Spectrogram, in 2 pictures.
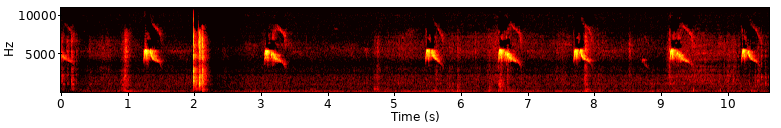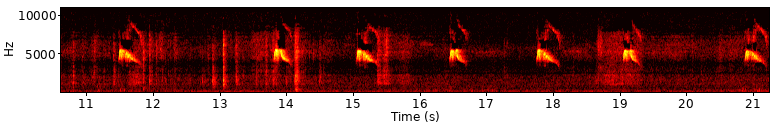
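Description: A small bird chirping over and over, a short high note falling in pitch about once a second. Underneath runs a low steady hum, with a few sharp clicks and knocks, the loudest about two seconds in.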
